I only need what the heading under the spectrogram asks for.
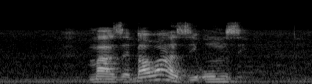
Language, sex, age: Xhosa, male, 21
